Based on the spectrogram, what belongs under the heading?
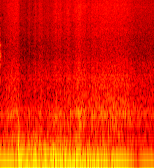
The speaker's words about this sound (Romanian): Se aude explozia.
